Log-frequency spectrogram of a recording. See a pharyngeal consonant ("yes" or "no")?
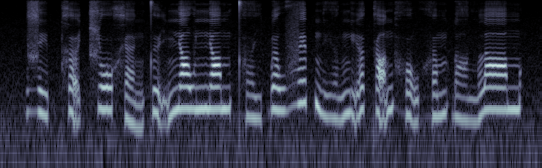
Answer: no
